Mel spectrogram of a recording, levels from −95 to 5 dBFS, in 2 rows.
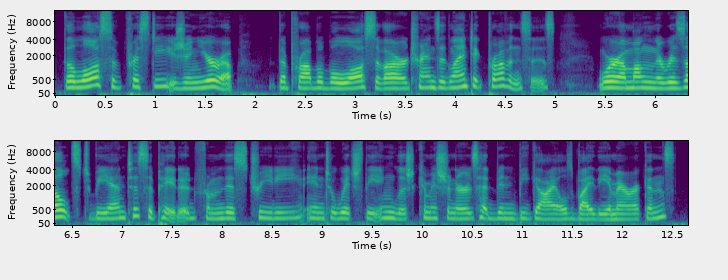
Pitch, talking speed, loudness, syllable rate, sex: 200 Hz, 165 wpm, -18 LUFS, 5.3 syllables/s, female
